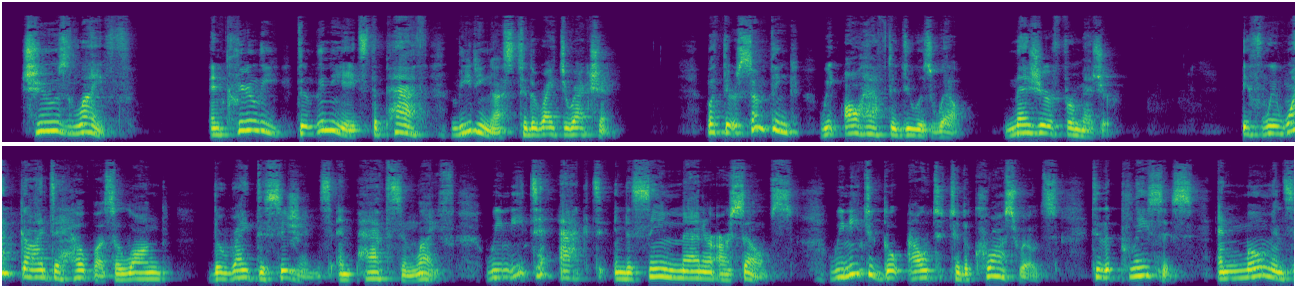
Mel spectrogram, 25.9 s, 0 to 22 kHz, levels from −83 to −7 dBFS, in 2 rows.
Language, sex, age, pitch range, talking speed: English, male, 40-59, 145-200 Hz, 145 wpm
